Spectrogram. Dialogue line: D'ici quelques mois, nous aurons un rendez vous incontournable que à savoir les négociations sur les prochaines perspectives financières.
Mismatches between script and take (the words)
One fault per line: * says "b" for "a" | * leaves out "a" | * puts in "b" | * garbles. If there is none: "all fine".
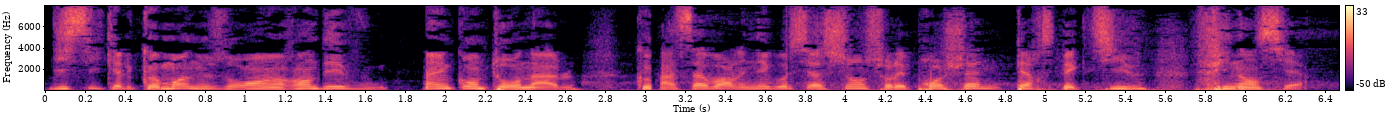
all fine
